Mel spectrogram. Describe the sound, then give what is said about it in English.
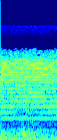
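A bumblebee buzzes steadily around a person lying in a hammock, circling for a landing: a continuous droning hum with a slightly rough, shifting texture and even loudness throughout, with no voices. “Go away, bee, go away. Looks like he's circling for a landing.”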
